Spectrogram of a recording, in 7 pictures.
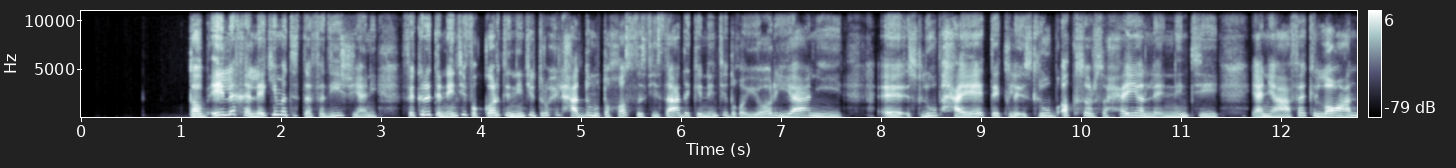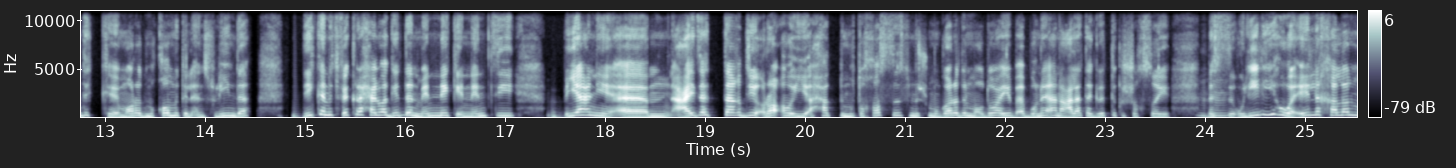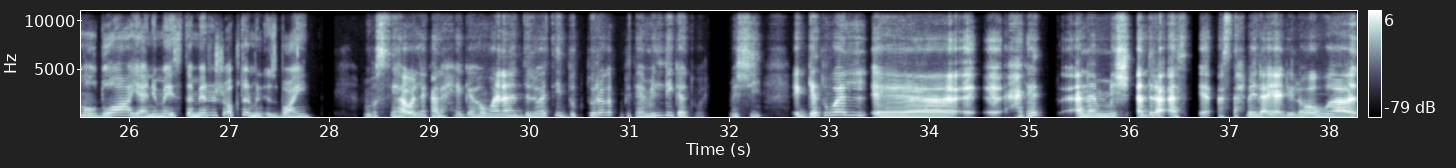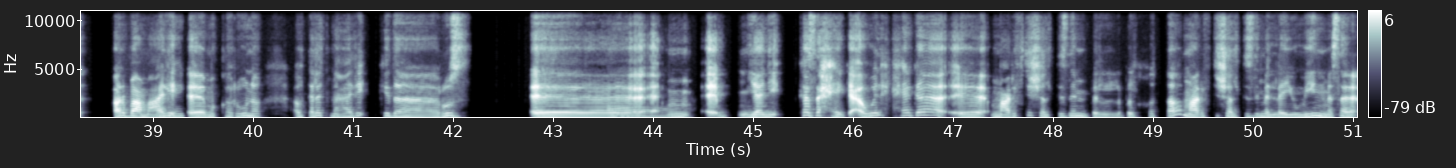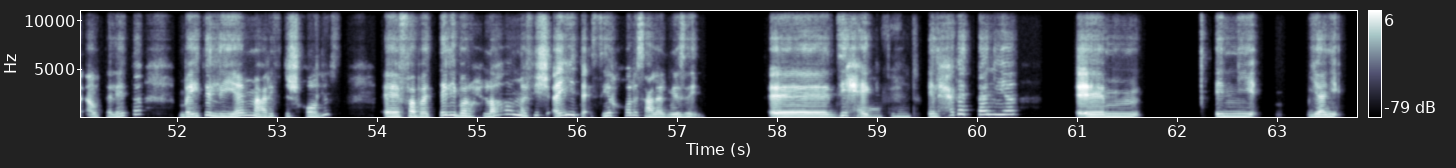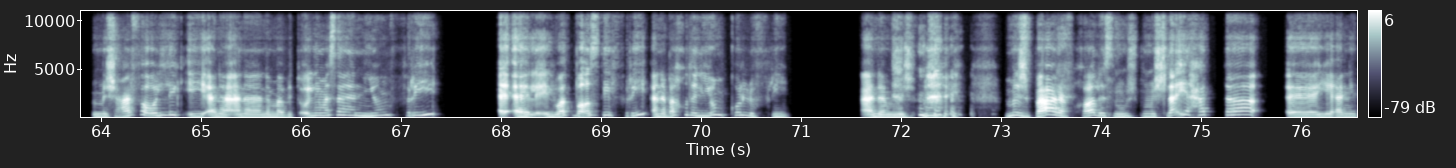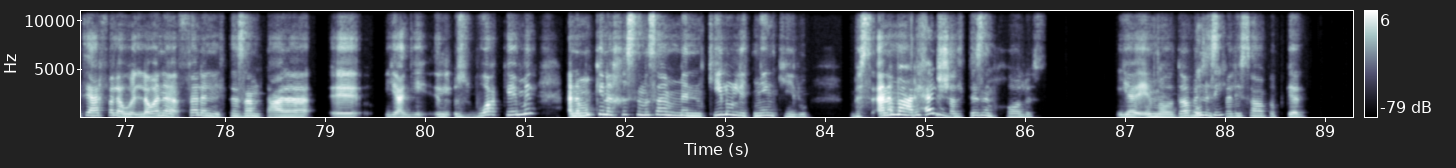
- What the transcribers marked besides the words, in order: other background noise; tapping; tsk; in English: "free"; in English: "free"; in English: "free"; laugh
- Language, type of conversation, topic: Arabic, advice, إزاي أبدأ خطة أكل صحية عشان أخس؟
